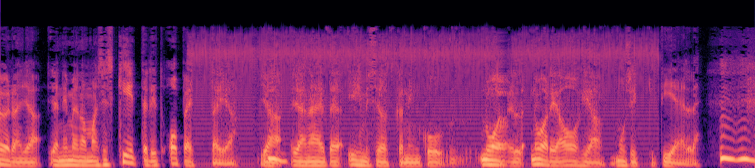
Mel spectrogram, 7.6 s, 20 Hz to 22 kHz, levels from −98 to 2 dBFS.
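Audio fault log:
throughout: low-delay AAC compression. The speech sounds rough and grainy. Noise fills the gaps between the voice's harmonics, and the top band sounds thin and synthetic. The likely cause is AAC-ELD, the low-delay AAC of video calls. Its short frames cannot resolve pitch harmonics well, and they cost extra bits. The damage is plainly audible, which fits a bitrate around 32 kbps.
1.87–6.59 s: mains buzz. A steady, raspy buzz sits under the speech for almost five seconds. It is built on 60 Hz, with harmonics reaching up into the kilohertz range. The sharp edge comes from switching spikes twice per mains cycle, as from a dimmer, a rectifier or a missing shield. It sits roughly 15 dB below the speech.
2.53–2.59 s and 4.99–5.13 s: AAC frame loss with concealment. The first gap lasts 40 ms and the second lasts 80 ms. Each sounds like a smeared, noisy or phasey patch. The decoder fills in from the last good spectrum, so the texture holds but the detail is scrambled. 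The first gap points to two lost frames and the second to four, so the second smear is longer.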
